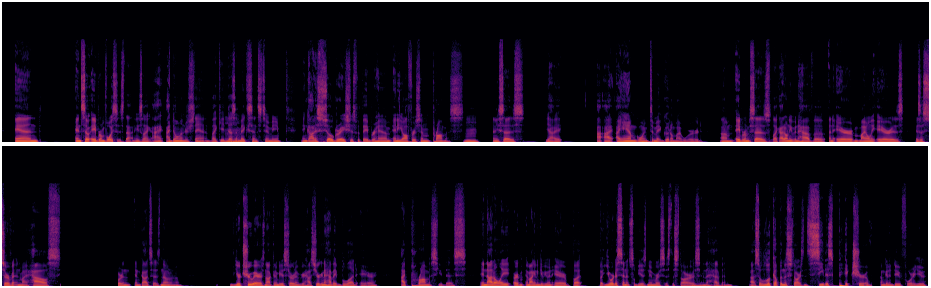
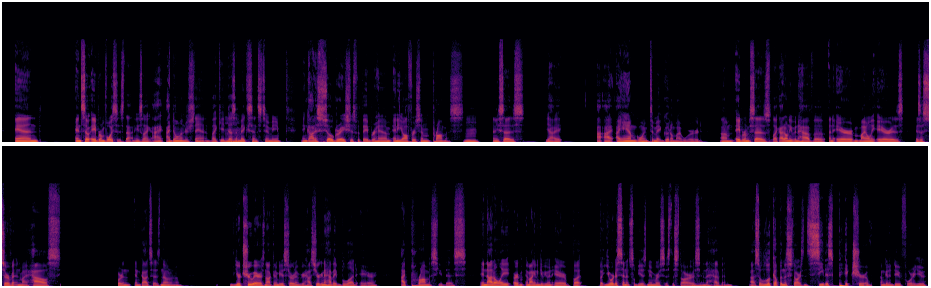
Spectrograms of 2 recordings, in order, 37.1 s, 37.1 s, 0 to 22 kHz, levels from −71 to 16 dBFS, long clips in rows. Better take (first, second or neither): neither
